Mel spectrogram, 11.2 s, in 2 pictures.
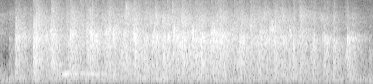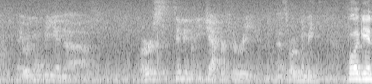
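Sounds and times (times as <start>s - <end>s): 
audience applause: 0.0s - 5.5s
speech: 10.1s - 11.1s.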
